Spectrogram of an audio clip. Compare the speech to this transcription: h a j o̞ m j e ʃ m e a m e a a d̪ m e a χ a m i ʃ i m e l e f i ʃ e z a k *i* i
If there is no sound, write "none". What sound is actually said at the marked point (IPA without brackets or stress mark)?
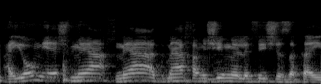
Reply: a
